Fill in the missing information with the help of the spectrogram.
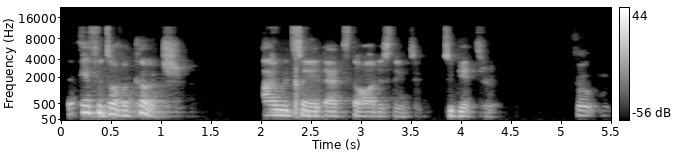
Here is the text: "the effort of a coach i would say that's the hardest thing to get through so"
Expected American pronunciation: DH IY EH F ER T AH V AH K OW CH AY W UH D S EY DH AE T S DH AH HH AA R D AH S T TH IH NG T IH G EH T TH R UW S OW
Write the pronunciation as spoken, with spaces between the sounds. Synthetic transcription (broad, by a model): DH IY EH F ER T AH V AH K OW CH AY W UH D S EY DH AE T S DH AH HH AA R D AH S T TH IH NG T IH G EH T TH R UW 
